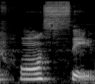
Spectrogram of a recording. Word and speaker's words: français: was saying je suis français. The pronunciation of this word in feminine form is française. Elle est française. She is French. And in masculine, we pronounce it like français.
